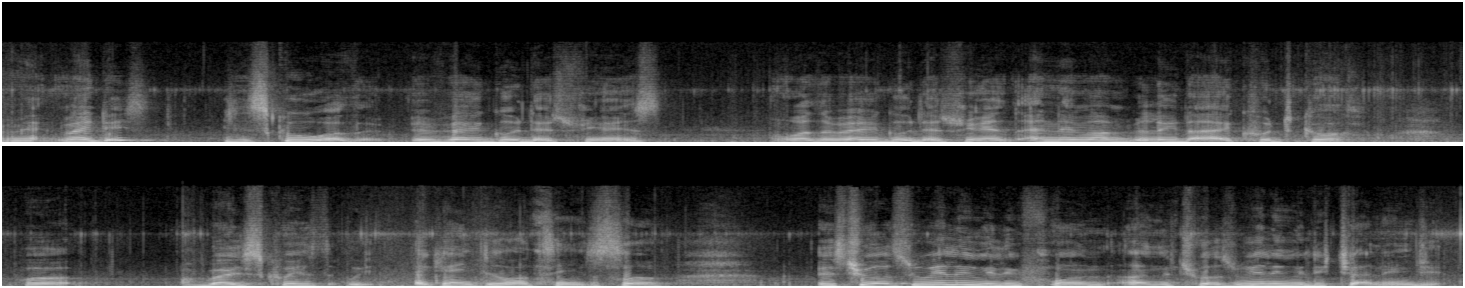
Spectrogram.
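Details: Adult woman with cerebral palsy; dysarthria in cerebral palsy.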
